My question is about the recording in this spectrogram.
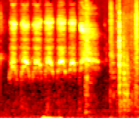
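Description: A high squeaky rub with a fast, wavering pitch, lasting about a second and a half, with a dull low thud partway through; a few short scrapes follow near the end.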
